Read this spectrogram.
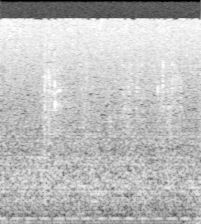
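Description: Milk splashes into a metal mixing bowl.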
